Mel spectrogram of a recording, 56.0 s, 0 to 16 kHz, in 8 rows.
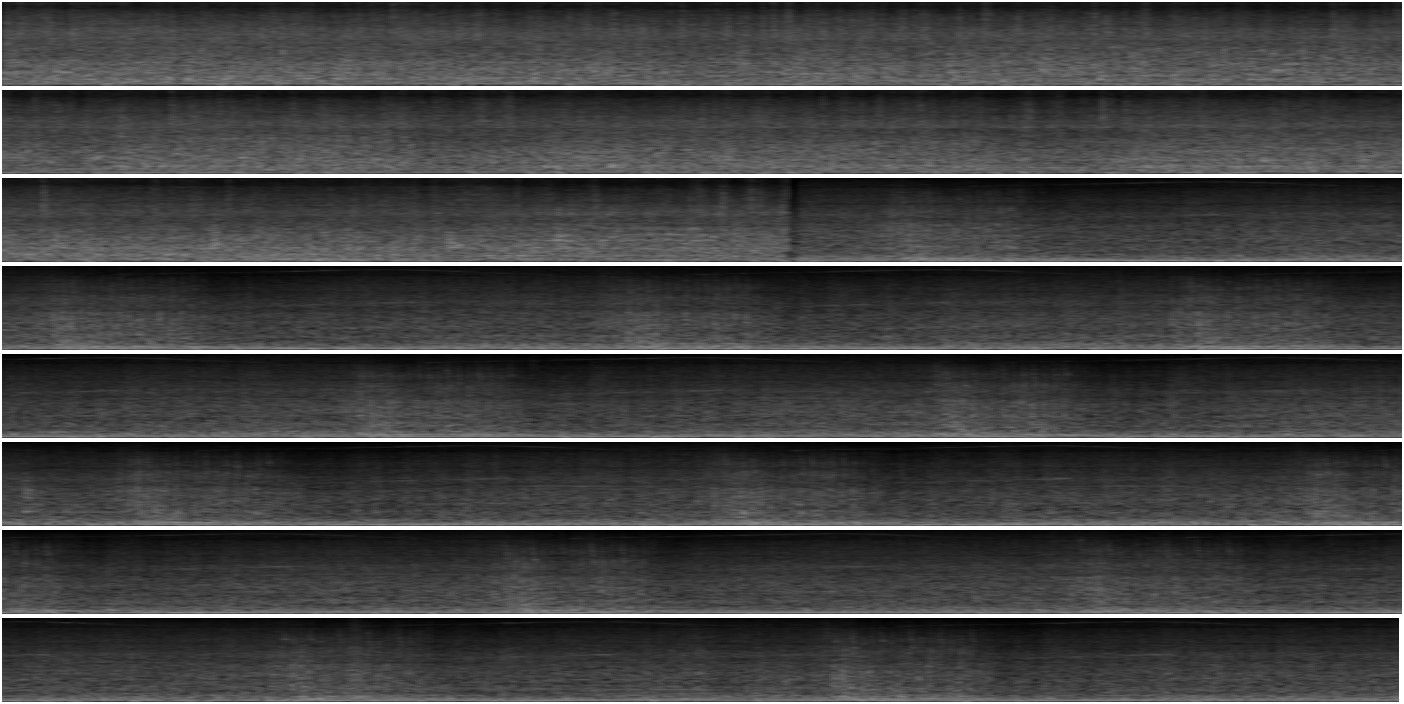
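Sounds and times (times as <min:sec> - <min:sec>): wood chipper engine drone: 0:00.0 - 0:55.9
wood chipper noise surges: 0:00.0 - 0:55.9.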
